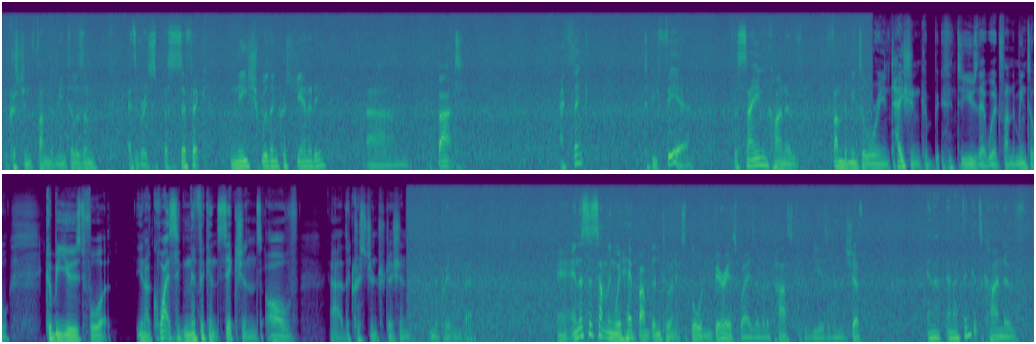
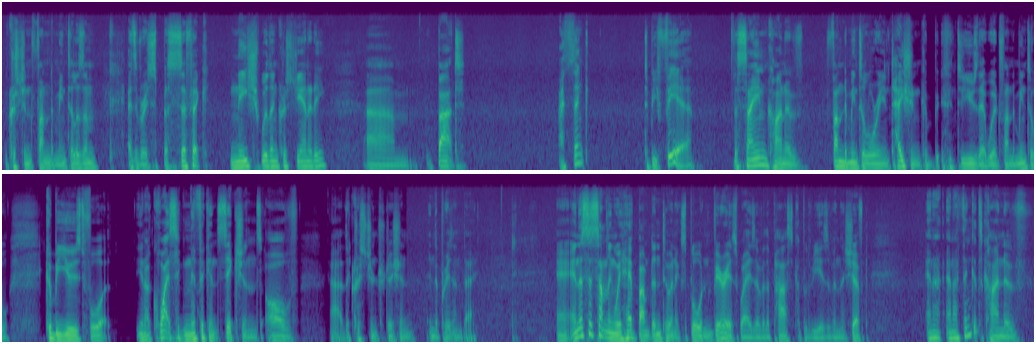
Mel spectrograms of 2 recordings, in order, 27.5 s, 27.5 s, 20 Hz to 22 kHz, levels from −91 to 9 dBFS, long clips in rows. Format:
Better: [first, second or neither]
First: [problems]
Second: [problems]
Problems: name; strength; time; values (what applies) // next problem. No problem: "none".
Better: second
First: hiss; loud; until 12 s and from 19 s on; 7 dB below the speech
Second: hiss; faint; until 12 s and from 19 s on; 30 dB below the speech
